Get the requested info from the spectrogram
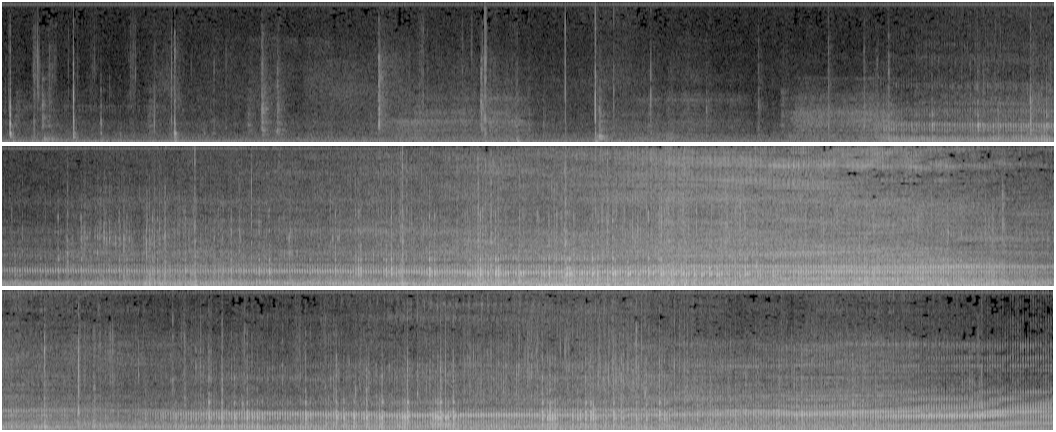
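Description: HO scale model diesel locomotives running on the layout, including the Auscision B class. The first few seconds are faint, with scattered clicks over a low hum. From about six seconds in, the electric motor whine and wheel-on-rail rattle swell loud as the train passes close by, ease off briefly, then build again.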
